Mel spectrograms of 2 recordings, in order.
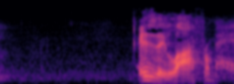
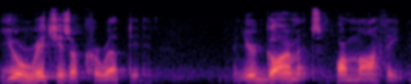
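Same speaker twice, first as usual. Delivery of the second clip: measured King James reading; scripture reading; 4 semitones lower than usual. Acted. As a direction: read it like a solemn warning from the pulpit. Reads scripture.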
